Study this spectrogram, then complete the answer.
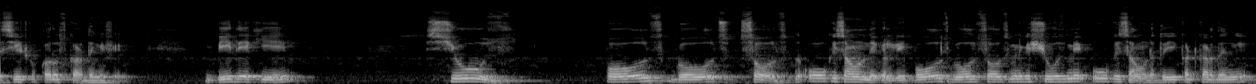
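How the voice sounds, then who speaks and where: Slow-talking teacher man. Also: medium pitch, a little mellow, slight background noise. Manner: reads English lines slowly, then explains them in Hindi. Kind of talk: classroom exercise explanation.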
